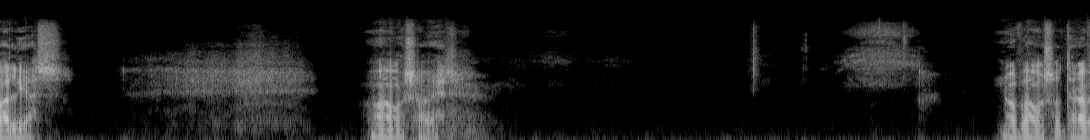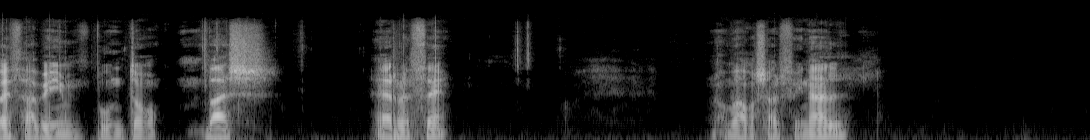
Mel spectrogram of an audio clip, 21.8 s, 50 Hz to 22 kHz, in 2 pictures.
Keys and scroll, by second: 6.3-10.8 typing, 11.9 Return, 14.0-16.4 typing.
